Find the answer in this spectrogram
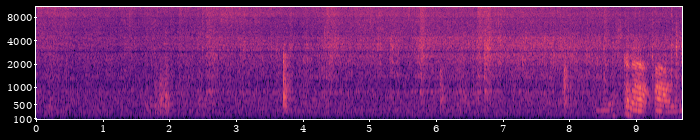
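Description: Cubes of Spam sizzling and frying in a hot wok as they are scraped in off a cutting board, a steady hiss with a few light clicks.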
